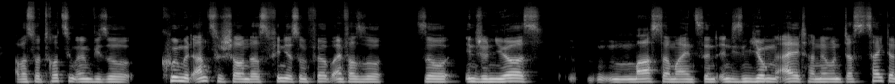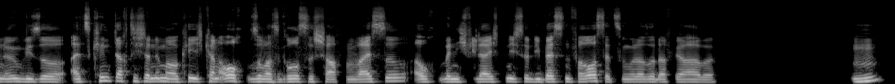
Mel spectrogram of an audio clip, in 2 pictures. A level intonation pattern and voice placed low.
Yes: narrow, 2.0 semitones; low, 130 Hz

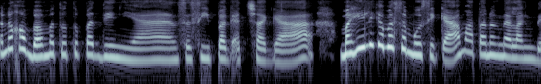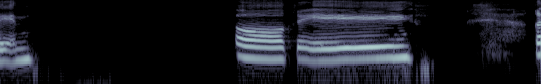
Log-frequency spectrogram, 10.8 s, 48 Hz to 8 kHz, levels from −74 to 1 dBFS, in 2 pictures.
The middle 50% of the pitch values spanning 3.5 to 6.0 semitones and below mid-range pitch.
No: average, 5.0 semitones; high, 230 Hz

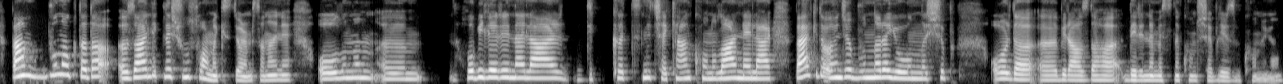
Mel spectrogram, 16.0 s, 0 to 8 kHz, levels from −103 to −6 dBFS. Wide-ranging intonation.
Yes: wide, 6.7 semitones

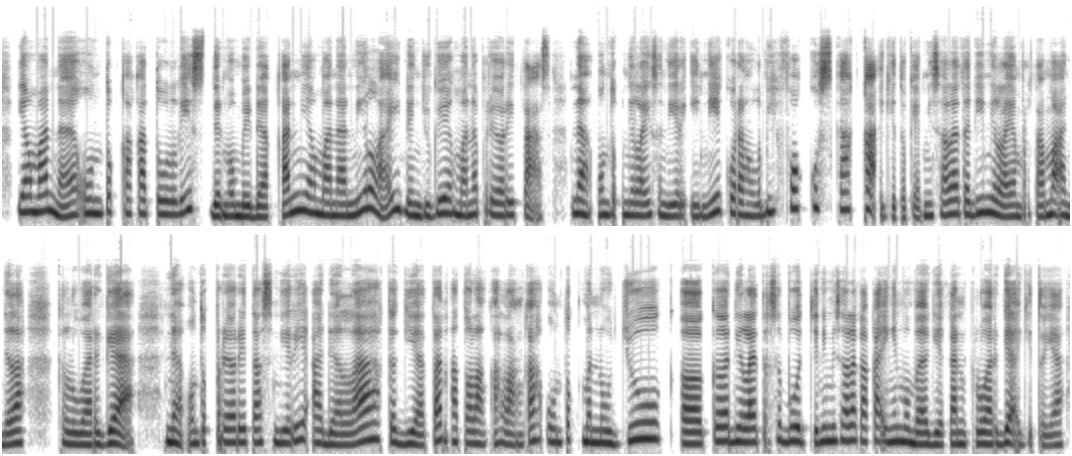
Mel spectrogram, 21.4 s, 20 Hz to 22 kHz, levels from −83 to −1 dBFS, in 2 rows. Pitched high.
Yes: high, 225 Hz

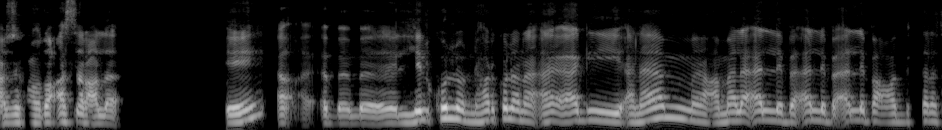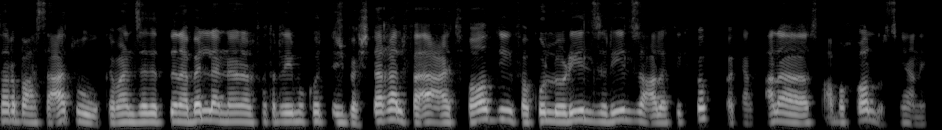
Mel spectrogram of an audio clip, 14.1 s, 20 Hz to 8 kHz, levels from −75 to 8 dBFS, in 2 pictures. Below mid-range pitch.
No: medium, 150 Hz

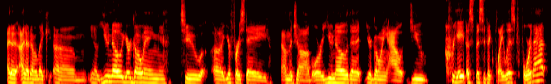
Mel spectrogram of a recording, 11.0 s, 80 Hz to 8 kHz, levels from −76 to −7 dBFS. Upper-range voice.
No: medium, 140 Hz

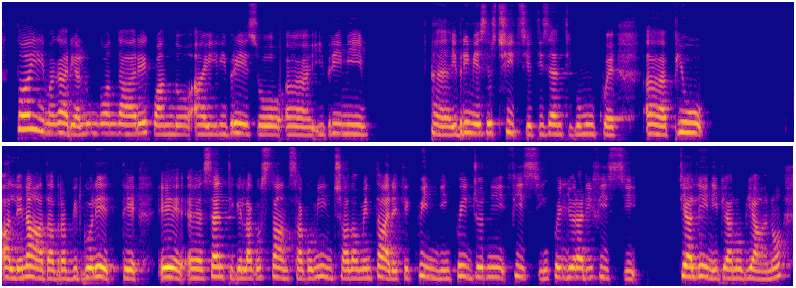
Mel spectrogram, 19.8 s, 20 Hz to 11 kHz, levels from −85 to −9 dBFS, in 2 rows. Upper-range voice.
Yes: high, 220 Hz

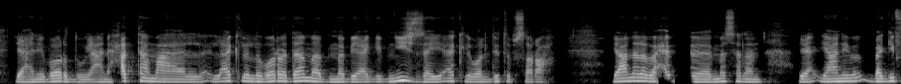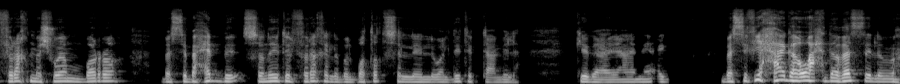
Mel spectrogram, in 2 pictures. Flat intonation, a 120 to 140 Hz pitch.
No: average, 3.5 semitones; low, 135 Hz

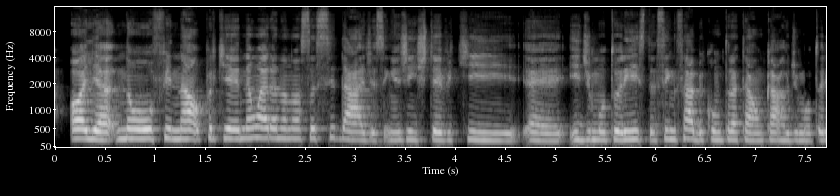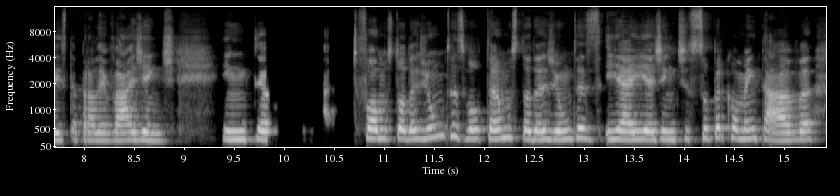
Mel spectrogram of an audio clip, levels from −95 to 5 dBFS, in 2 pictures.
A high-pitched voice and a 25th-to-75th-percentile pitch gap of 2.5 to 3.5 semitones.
Yes: high, 220 Hz; average, 2.8 semitones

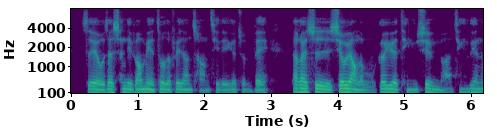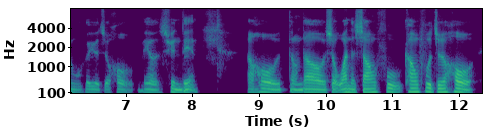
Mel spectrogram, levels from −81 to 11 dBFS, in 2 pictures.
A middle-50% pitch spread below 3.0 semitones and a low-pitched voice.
Yes: narrow, 2.6 semitones; low, 105 Hz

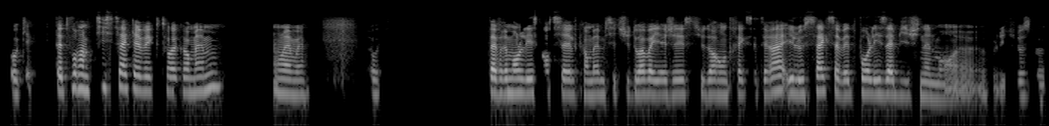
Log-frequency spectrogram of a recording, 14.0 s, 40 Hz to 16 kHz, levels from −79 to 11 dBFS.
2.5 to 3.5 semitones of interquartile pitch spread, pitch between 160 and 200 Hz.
Yes: average, 2.8 semitones; medium, 185 Hz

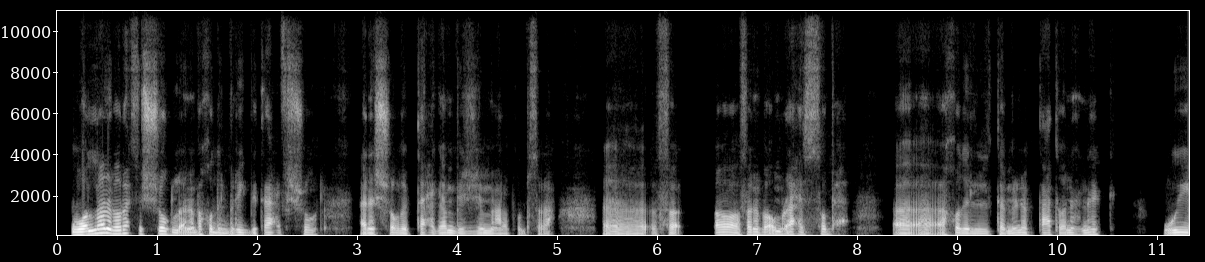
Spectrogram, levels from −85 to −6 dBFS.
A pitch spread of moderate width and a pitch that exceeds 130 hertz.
No: average, 3.9 semitones; low, 110 Hz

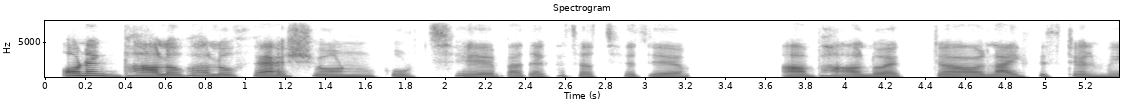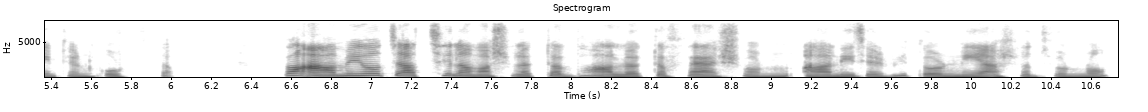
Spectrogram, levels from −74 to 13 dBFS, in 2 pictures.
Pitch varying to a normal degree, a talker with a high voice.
Yes: average, 3.7 semitones; high, 200 Hz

